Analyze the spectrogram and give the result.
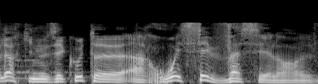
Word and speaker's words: Rouessé-Vassé: Voilà, c'est dans la Sarthe et ça se prononce Rouessé-Vassé. Hein, j'ai dit Rouessé-Vassé tout à l'heure. Je n'avais pas les accents sur mon texte.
